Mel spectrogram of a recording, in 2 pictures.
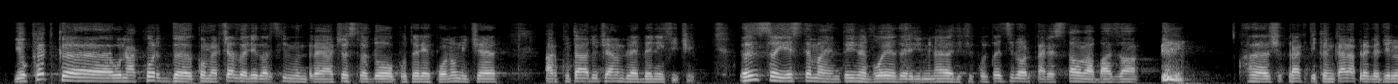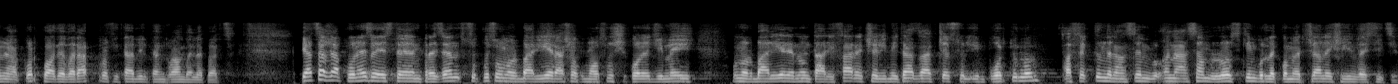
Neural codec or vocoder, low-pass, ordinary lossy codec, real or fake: codec, 32 kHz, 1.9 kbps, SNAC; 7.2 kHz; none; fake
